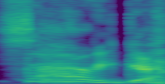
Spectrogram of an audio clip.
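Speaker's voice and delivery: very high, loud, whiny, gruff voice. Another try at the gruff, whiny Eddie voice. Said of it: "I can't do that".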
